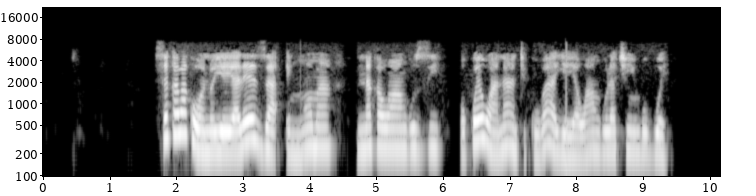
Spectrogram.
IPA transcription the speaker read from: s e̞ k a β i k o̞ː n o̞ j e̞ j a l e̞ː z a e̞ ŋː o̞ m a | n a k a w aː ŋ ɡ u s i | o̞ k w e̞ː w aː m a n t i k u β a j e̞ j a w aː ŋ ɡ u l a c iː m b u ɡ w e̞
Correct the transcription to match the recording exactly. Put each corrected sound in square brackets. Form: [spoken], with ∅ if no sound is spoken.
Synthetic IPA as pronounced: s e̞ k a β [a] k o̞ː n o̞ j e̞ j a l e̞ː z a e̞ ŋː o̞ m a | n a k a w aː ŋ ɡ u [z] i | o̞ k w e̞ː w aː [n] a n t i k u β a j e̞ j a w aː ŋ ɡ u l a c iː m b u ɡ w e̞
